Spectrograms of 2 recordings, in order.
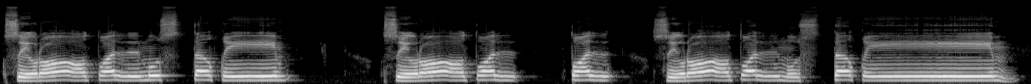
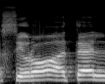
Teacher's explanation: جیسے ہم پڑھتے ہیں صراط المستقیم، صراط المستقیم، تو ہم طا کو بھی پر پڑھتے ہیں، طا کو بھی موٹا پڑھتے ہیں، طا میں بھی تفخیم پائی جاتی ہے. اور اگر ہم نے طا کو باریک پڑھ دیا تو یہ تا بن جائے گا، طا نہیں رہے گا بلکہ تا بن جائے گا، طا کا حرف تا میں بدل جائے گا.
